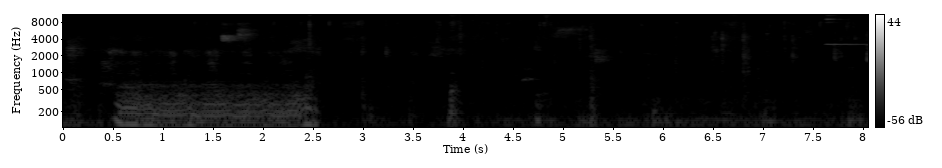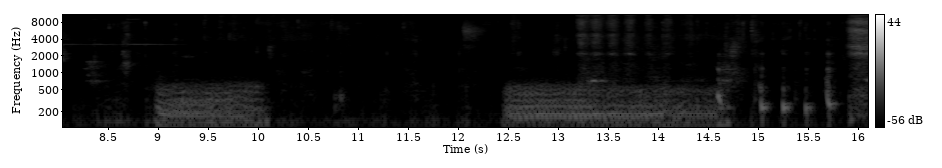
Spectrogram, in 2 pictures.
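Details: Reina Meana, a domestic cat, growls while eating indoors: three long, low, rumbling growls of about two seconds each, with quieter eating noises between them and a few sharp clicks at the end.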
